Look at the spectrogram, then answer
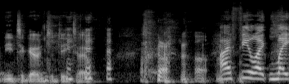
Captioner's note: chuckle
